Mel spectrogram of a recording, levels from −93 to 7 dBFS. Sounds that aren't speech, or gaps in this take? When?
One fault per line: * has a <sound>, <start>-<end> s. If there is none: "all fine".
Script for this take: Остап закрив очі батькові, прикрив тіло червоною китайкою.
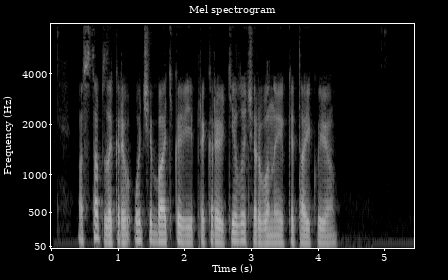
all fine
